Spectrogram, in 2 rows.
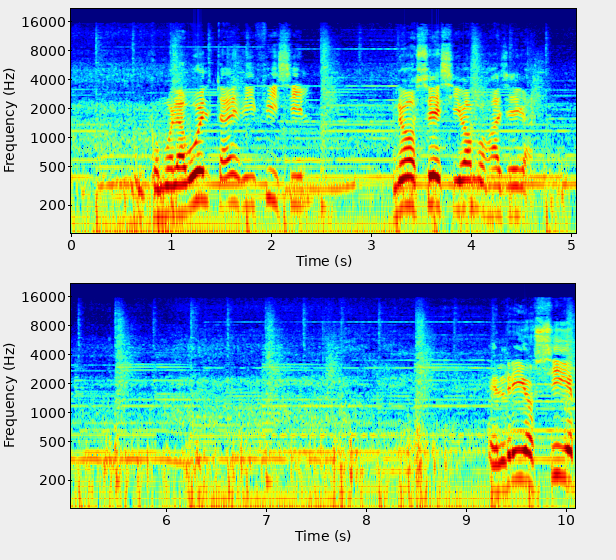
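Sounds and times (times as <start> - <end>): background music: 0.0 - 10.0
wind rumbling on microphone: 0.0 - 10.0.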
